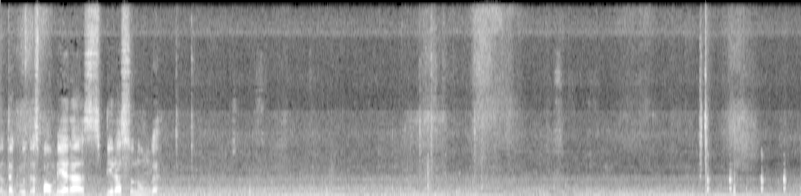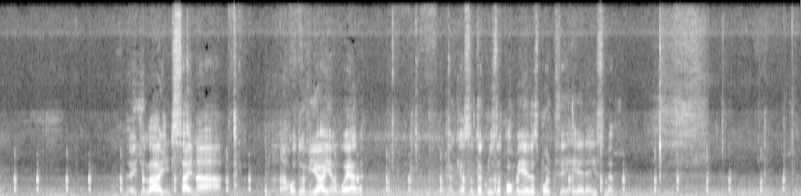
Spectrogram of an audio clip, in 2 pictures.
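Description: A vehicle's engine hums steadily while driving.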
